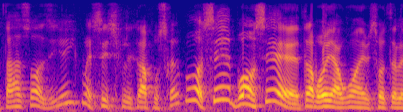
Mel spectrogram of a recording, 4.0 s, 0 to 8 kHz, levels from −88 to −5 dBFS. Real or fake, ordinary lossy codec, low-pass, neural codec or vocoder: real; none; 7.2 kHz; none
